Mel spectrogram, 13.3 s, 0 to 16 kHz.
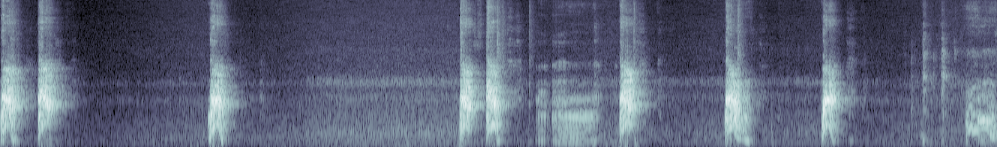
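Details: Sam the Pomeranian keeps barking, 7 October 2015: a quick double bark, a single yap, a quieter gap, then a steady string of sharp barks about one to one and a half seconds apart, trailing into softer sounds.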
